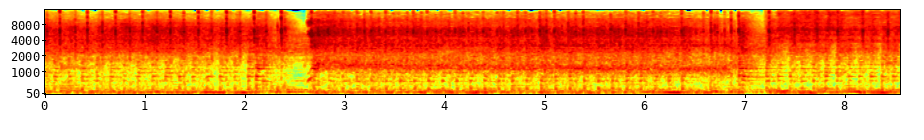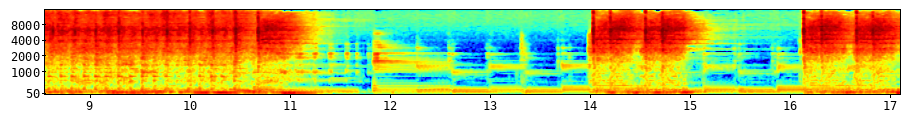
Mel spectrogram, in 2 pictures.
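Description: Studio recording of a brutal death metal band playing flat out: distorted guitars, bass and drums. A little past ten seconds in the drums drop away for about three seconds, leaving a bare riff, before the full band comes back in near the end.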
